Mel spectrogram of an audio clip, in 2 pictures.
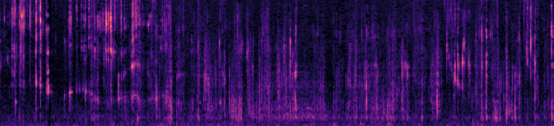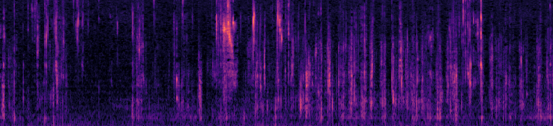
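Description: Close-miked eating sounds of someone biting into and chewing translucent rainbow jelly pops, with many sharp clicks and crackles in quick succession.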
